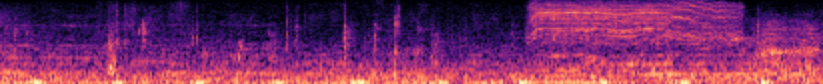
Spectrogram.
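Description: Screws are driven into a PC case fan during a desktop build, giving faint, irregular ticking and ratcheting clicks. Near the end, a steady high hiss rises over the clicks.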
